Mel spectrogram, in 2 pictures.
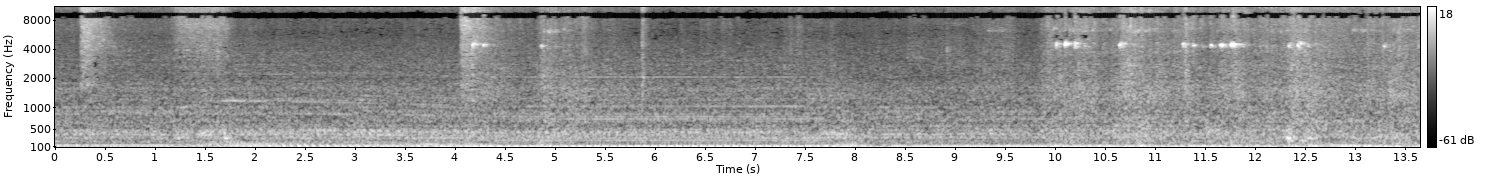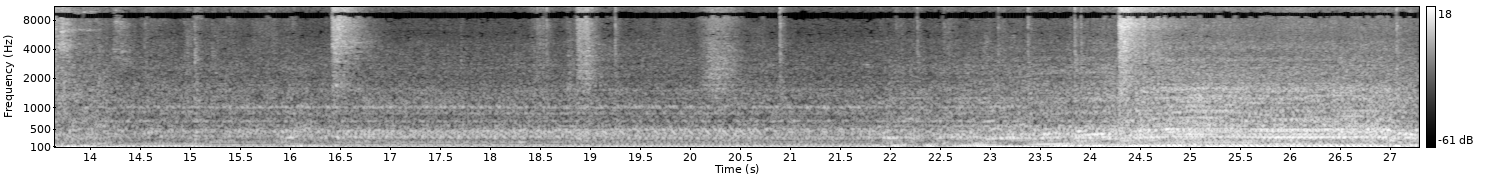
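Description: A bus engine idles with a steady low rumble close by.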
